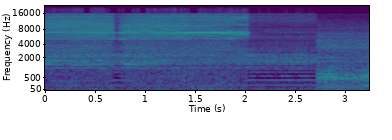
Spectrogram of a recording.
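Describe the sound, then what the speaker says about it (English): A power sander grinds the metal of a friction folder knife, giving a continuous high-pitched whine and hiss that shifts in pitch and loudness as the blade is pressed and moved against it. "where the sander's meeting the metal"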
